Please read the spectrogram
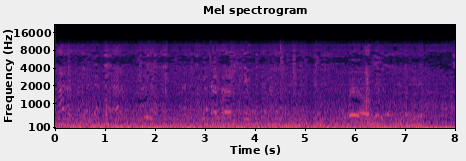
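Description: Steady low rumble on a ferry's open deck, from wind on the microphone and the ship's engines, with faint voices of other passengers.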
